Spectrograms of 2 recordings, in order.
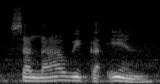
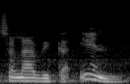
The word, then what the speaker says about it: salawikain: fifth syllable in salawika the fifth syllable has the accent salawikain salawikain or sawikain is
